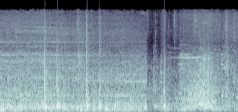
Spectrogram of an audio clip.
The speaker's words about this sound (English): Next station is East Finchley. This train terminates at Kennington by Charing Cross.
